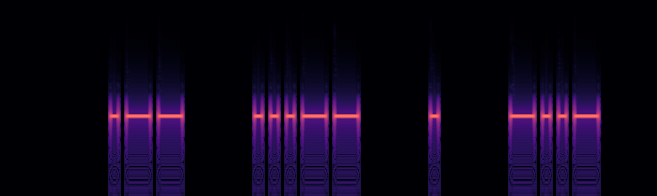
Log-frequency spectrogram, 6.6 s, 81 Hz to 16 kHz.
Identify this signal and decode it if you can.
Morse code, heard as a keyed tone, about 15 wpm, spaced as for 9 wpm, 700 Hz. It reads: W3EX
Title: USA Call Signs - 3x Character Spacing - 15wpm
